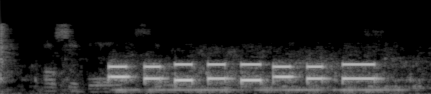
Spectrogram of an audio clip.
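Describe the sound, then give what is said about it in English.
A touch-tone phone number is dialed: eight clear dual-tone beeps pressed in a quick, steady rhythm, after a brief bit of faint voice at the start. “But I just want to get on the phone and call you up, girl.”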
